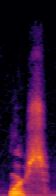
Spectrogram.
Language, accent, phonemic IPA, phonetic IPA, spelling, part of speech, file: English, US, /wɝs/, [wəɪs], worse, adjective / adverb / noun / verb, En-us-worse.ogg
- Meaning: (adjective) comparative form of bad: more bad; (adverb) 1. comparative form of badly (adverb): more badly 2. Less skillfully 3. More severely or seriously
